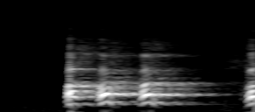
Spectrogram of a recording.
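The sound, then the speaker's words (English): A dog barks several times in quick succession after a moment of silence: short, harmonic woofs, fairly loud, with a brief pause before the last bark. “So, what is it about, you know, the stars in the sky, the dogs barking?”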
